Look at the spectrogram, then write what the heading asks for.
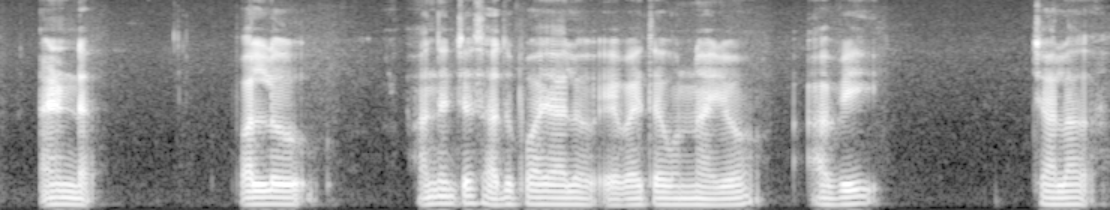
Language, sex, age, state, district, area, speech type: Telugu, male, 30-45, Telangana, Yadadri Bhuvanagiri, rural, spontaneous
